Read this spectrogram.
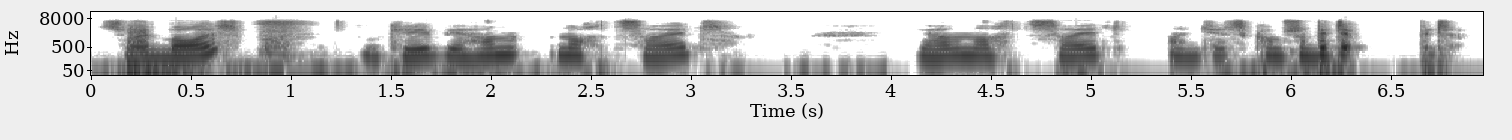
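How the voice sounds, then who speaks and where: A man commenting casually on a game he is playing, shouting and swearing when he fails and muttering quietly to calm himself down. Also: sits high, slow, dry recording, lo-fi sound. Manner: excitable, yelps and shouts at failures, swears. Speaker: let's play gamer.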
